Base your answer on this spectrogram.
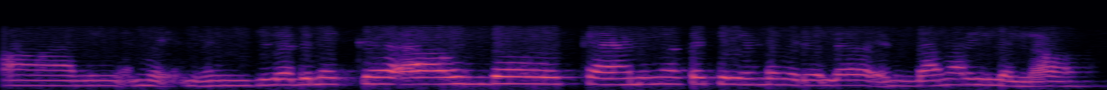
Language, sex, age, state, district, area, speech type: Malayalam, female, 18-30, Kerala, Kozhikode, rural, conversation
